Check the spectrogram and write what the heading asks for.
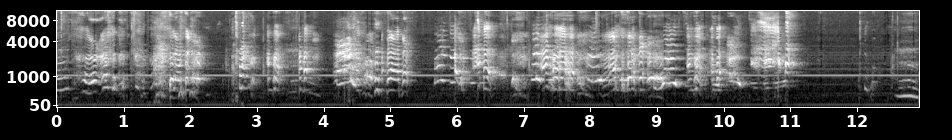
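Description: Infant belly-laughing in repeated bursts of high giggles, stopping about a second before the end.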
